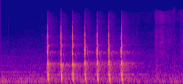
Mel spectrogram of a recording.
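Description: A rapid run of seven sharp knocks with a slight ringing pitch, about seven a second, starting about half a second in and lasting about a second.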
